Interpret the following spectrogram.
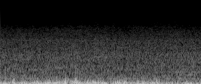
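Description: Steady low rumbling background noise with a faint hiss above it.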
